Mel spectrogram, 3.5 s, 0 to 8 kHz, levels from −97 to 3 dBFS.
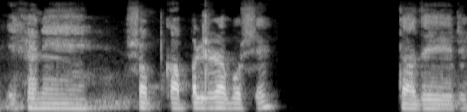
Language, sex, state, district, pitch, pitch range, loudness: Bengali, male, West Bengal, North 24 Parganas, 130 Hz, 120-135 Hz, -22 LUFS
